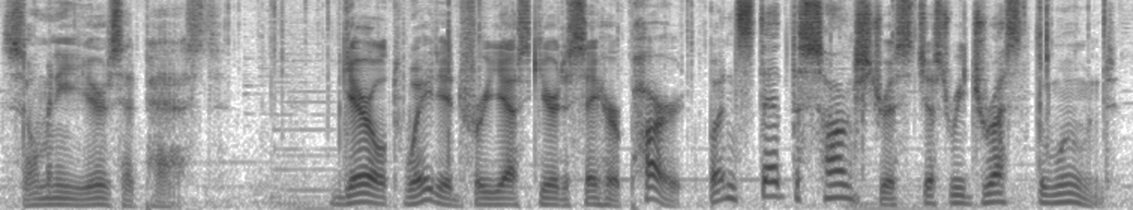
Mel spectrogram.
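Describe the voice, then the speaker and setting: A man narrating a scripted fantasy story as an expressive audio drama narrator. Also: low voice, a little slow, faint music behind.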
